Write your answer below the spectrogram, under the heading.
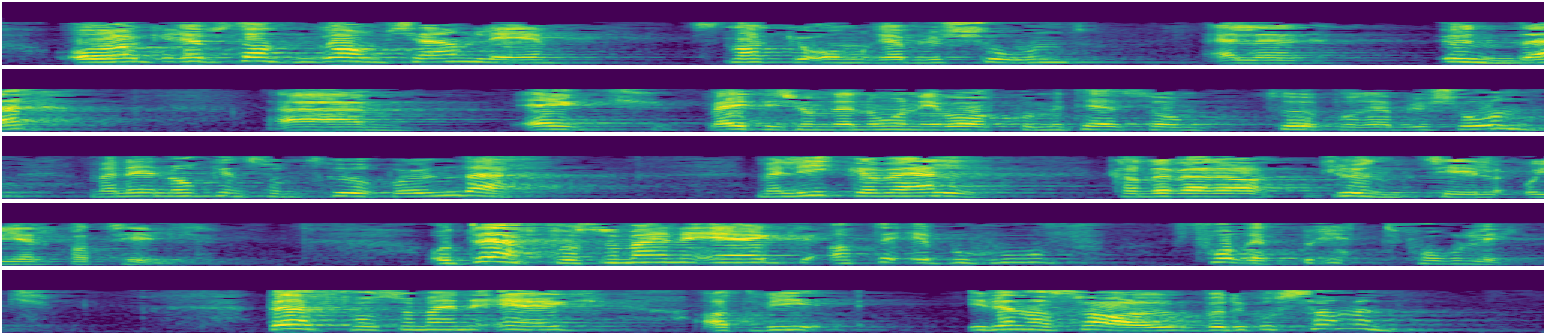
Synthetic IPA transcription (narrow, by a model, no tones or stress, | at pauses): ʔɔɡɾɛpɾsn̩ɑnt̪n̩ɡoːɾɔmçæʁnəlɪ | snɑkːəɔmʁɛʋʊlʉʂuːnʔɛ̰lːəɾ | ʉnd̪əɾ | ʔɛɡʋæɪt̪ɪçːəɔmd̪ɛnuːənɪʋoːɾkʰʊmɪt̪ʰeːsɔmt̪ʰɾʉːɾpʰɔɾɛʋʊlʉʂuːnmɛnd̪ɛæɾnɔkənsɔmt̪ʰɾʉːɾpɔʉnd̪əɾ | mɛnliːkəʋɛlkʰɑnd̪ɛʋæːɾəɡɾʉnːt̪ʰɪlɔjɛlpət̪ʰɪ̰l | ʔɔd̪æɾfɔsɔmæɪnəɾɛɡɑt̪̚d̪ɛʔæɾbəhuːʋ | fɔɾɛt̪̚bɾɛt̪ːfɔʁliːk | d̪̥æɾfɔɾsɔmæɪnəɾɛɡʔɑ̰t̪ʋɪ | ɪd̪ɛnːɑsɑːln̩bʉd̪əɡoːsɑmːən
